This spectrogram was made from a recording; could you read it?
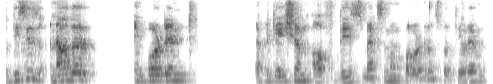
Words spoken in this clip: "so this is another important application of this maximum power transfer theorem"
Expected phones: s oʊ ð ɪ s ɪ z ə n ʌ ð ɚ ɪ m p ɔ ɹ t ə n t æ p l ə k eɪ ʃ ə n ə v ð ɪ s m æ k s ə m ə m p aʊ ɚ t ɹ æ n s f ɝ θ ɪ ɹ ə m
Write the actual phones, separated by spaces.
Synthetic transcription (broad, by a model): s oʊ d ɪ s ɪ z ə n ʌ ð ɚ ɪ m p ɔ ɹ t ə n t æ p l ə k eɪ ʃ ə n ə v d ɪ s m æ k s ə m ə m p aʊ ɚ t ɹ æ n s p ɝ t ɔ ɹ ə m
